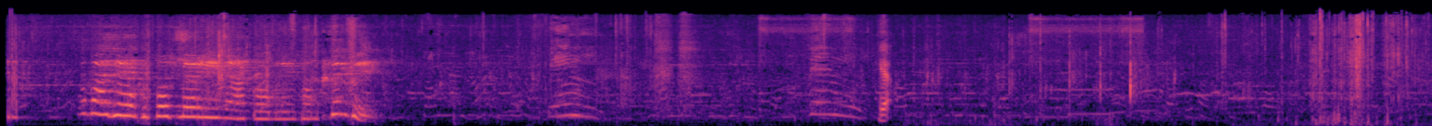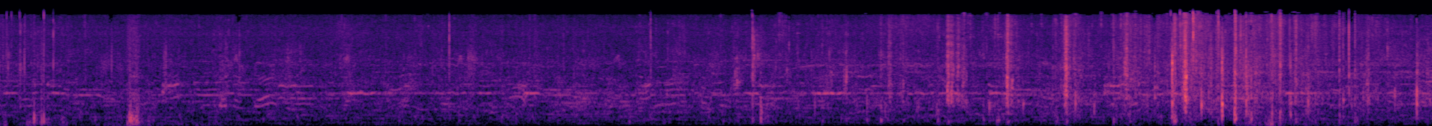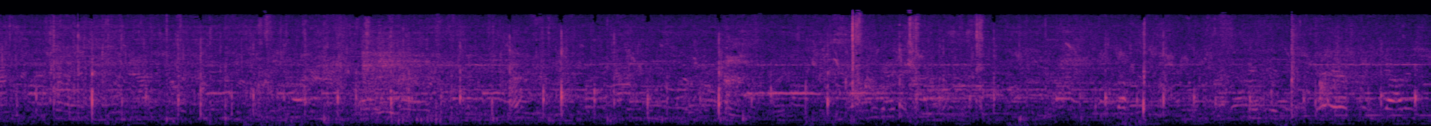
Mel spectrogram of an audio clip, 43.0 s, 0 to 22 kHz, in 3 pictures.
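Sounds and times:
people talking indistinctly: 0.2 - 42.9
horse hoofbeats on sand: 21.6 - 38.7.

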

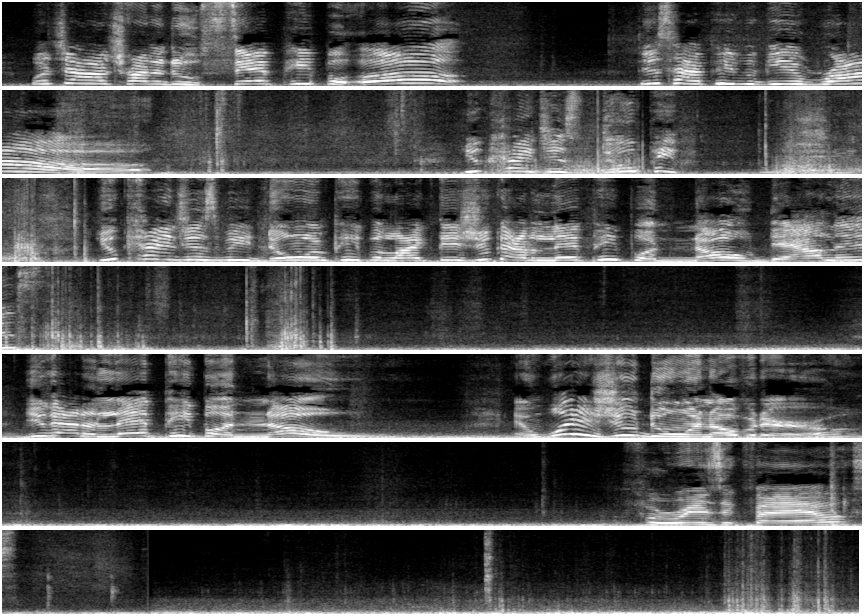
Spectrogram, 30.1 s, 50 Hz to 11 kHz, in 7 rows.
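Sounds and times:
car engine and road noise hum: 0.0 - 30.0.

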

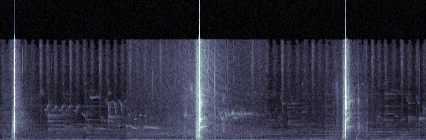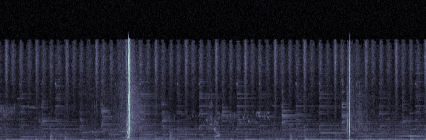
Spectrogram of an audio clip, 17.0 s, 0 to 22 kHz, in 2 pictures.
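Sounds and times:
golf club striking ball: 0.2 - 0.7, 2.6 - 5.3, 6.7 - 7.5, 11.0 - 11.3, 15.4 - 16.0.

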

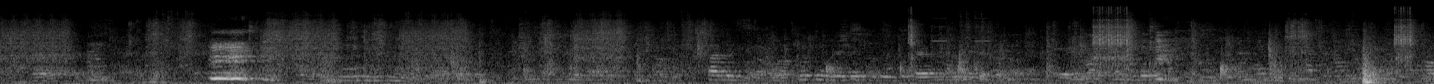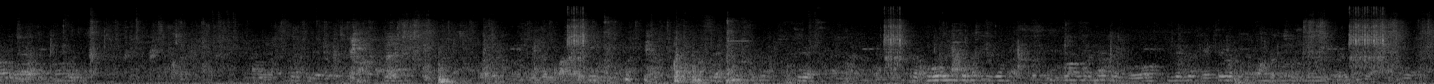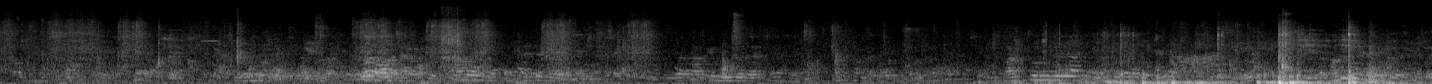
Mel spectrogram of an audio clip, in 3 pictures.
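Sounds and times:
people chattering: 0.0 - 43.0
people shuffling: 38.4 - 43.0.

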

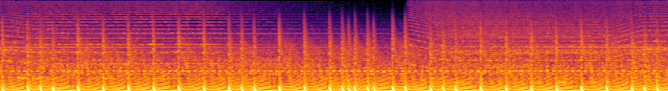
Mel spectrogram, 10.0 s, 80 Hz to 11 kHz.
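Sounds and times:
acid techno music: 0.0 - 10.0
fast kick drum beat: 0.0 - 10.0.

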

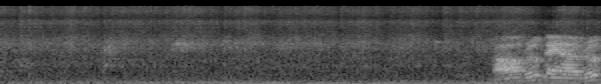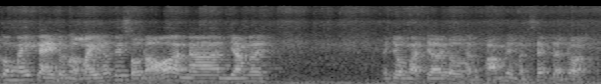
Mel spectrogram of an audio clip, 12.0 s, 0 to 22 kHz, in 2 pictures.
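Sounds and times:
pressure sprayer hissing: 0.0 - 12.0.

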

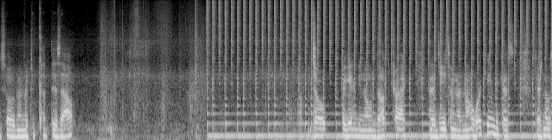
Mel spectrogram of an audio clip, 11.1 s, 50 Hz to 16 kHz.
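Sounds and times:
hi-hat ticks: 4.1 - 11.0
bass note: 4.2 - 11.0
synth pattern: 4.2 - 11.0.

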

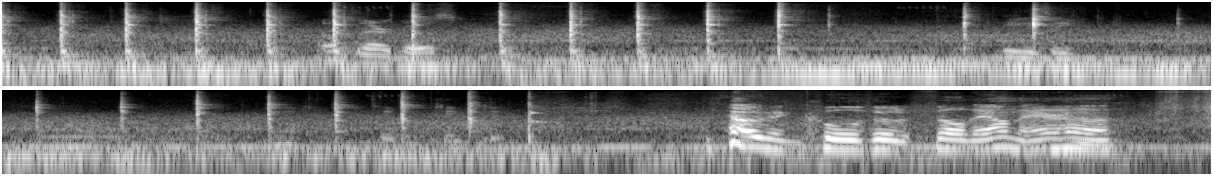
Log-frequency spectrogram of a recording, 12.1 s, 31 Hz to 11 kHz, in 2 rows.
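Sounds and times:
hammer striking steel rod: 0.0 - 8.9.

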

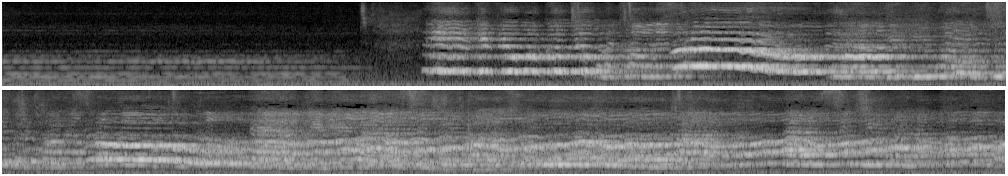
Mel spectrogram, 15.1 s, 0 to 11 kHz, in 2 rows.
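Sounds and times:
girls' choir singing a cappella: 0.0 - 2.5, 3.2 - 15.0.

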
